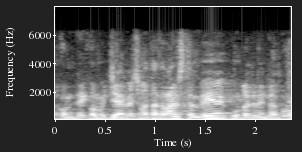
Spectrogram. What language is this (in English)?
Catalan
